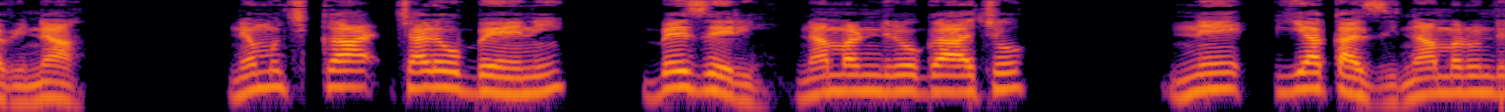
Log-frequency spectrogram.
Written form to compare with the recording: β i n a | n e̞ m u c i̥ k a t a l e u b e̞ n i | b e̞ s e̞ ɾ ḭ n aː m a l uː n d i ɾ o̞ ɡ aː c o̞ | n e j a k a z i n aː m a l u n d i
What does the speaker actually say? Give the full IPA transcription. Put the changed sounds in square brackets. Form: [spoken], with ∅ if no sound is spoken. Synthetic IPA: β i n a | n e̞ m u c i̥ k a [c] a l e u b e̞ n i | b e̞ [z] e̞ ɾ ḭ n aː m a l uː n d i ɾ o̞ ɡ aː c o̞ | n e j a k a z i n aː m a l [uː] n d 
